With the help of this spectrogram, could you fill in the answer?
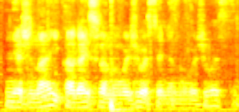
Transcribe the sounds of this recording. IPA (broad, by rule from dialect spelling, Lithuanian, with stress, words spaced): nʲɛʒʲɪˈnɐɪ iː tɑː ˈɡɐɪsrɐ nʊʋɐˈʒʲuɔsʲɪ ɐ nʲɛnʊʋɐˈʒʲuɔsʲɪ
